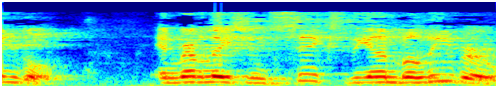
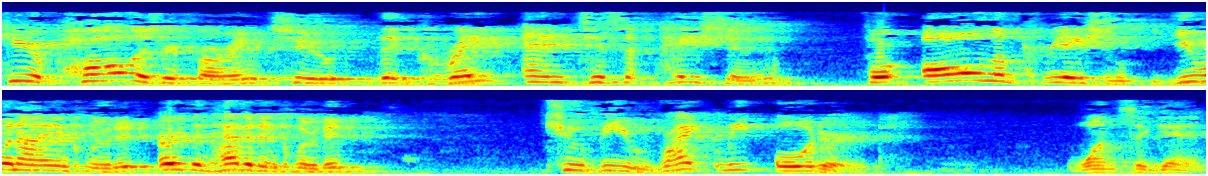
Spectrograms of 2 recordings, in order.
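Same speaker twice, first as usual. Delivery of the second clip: measured, careful, slower, deliberate delivery. A speaker explaining a Bible passage repeats a point, slower and deliberate. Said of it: "I'm going to say that slower".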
